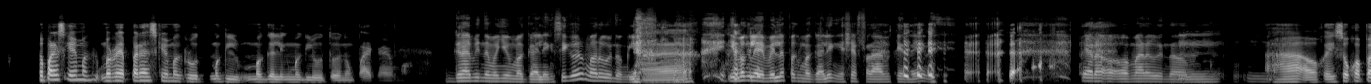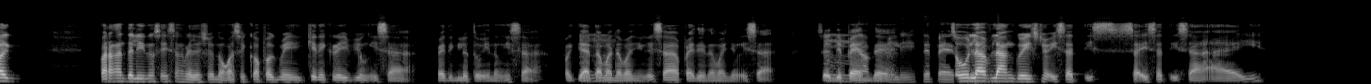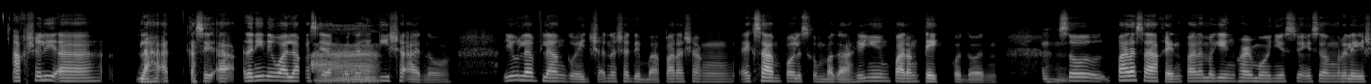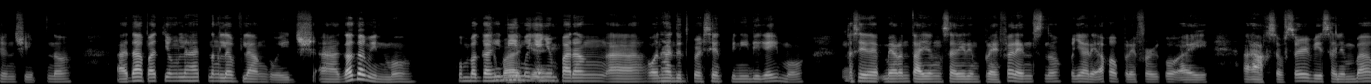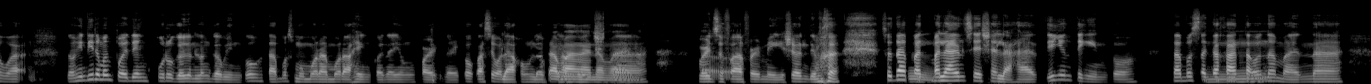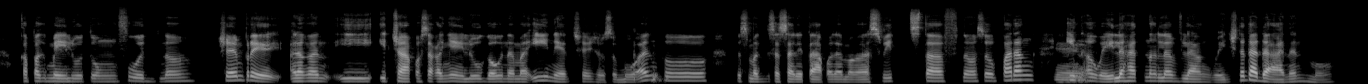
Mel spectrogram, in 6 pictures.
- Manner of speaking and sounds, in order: laugh; laughing while speaking: "lang"; laugh; in English: "love language"; in English: "love language"; in English: "harmonious"; in English: "love language"; in English: "acts of service"; in English: "love language"; in English: "words of affirmation"; laughing while speaking: "'di ba?"; in English: "sweet stuff"; in English: "love language"
- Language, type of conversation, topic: Filipino, podcast, Paano ninyo ipinapakita ang pagmamahal sa pamamagitan ng pagkain?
